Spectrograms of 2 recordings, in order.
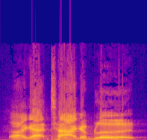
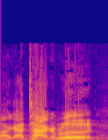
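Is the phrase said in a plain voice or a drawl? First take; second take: drawl; plain. First: It is said with a slow, drawling accent. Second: It is said in a plain voice without a drawl. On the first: The speaker calls it right. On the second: The speaker calls it wrong.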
